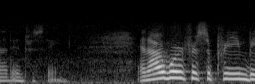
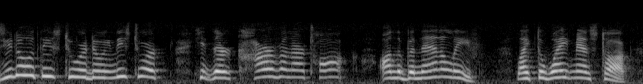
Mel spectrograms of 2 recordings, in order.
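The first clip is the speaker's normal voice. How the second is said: much higher, eager call to the whole village; excited elder's announcement; 9 semitones higher, 3 dB louder than usual. Retold or imitated. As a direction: proclaim it to the gathered village. Elder addresses village meeting.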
